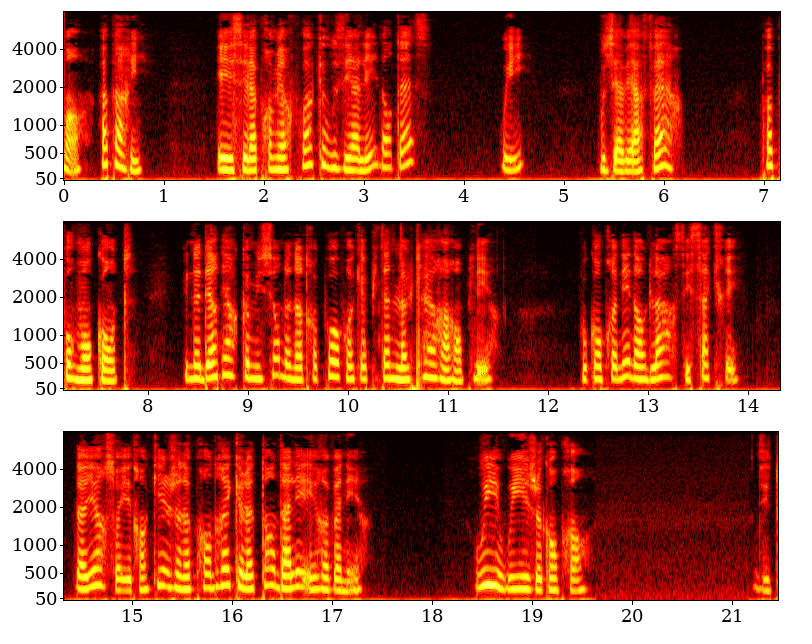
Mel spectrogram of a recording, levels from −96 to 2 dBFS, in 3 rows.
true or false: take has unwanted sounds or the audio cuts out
false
